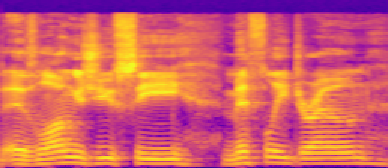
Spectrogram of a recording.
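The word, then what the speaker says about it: MiFly: you see miffly drone it's spelled myfly mi separate word fly i call it miffly drone because they used to make it as one word m-i-f-l-y and i've always just called it miffly drone but i'd have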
